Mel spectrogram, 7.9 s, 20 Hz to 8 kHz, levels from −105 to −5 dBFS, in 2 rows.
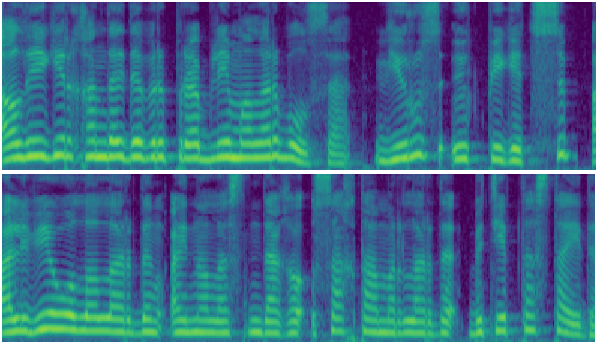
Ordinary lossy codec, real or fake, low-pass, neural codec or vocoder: none; real; none; none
